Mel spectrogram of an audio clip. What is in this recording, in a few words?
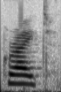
"great", English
